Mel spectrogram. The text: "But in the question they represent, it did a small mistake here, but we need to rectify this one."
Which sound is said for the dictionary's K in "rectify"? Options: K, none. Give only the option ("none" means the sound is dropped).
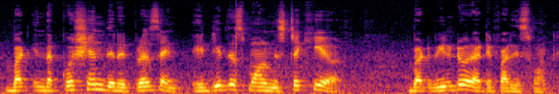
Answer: none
